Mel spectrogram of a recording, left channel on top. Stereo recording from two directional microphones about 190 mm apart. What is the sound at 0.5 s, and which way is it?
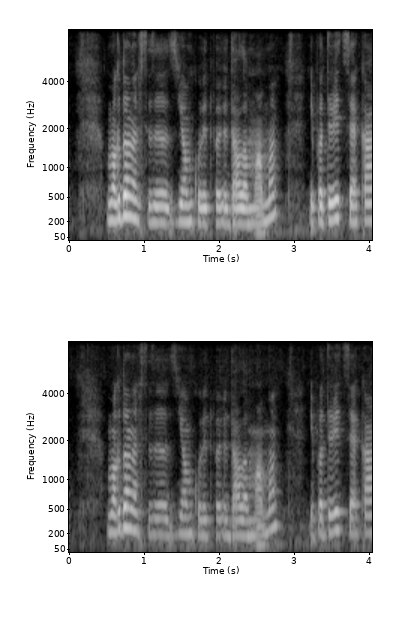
Speech, 25° left (ahead or behind).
